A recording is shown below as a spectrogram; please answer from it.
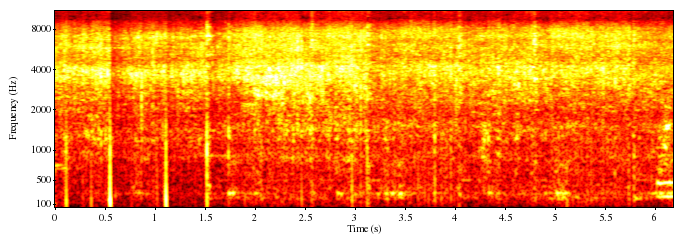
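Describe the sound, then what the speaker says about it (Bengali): Pumpkin and potato pieces frying in hot oil with turmeric and salt, giving a continuous close sizzle broken by sharp scrapes and knocks of a stirring utensil against the pan. "হলুদ লবণ দিয়ে সবজিটা ভালো করে ভেজে নেব।"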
